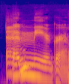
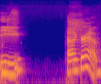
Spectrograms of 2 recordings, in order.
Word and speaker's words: Enneagram: Well, I feel like a lot of the demonic aspect of Enneagrams was... First, we're going to stop and practice saying it. N-E-E-agram. Enneagrams. Enneagrams. E-agram.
